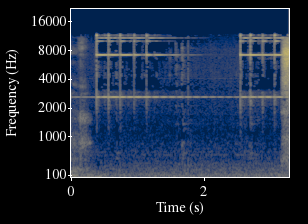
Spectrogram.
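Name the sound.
bells ringing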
